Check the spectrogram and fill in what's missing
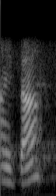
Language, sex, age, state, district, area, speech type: Kannada, female, 18-30, Karnataka, Tumkur, urban, conversation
